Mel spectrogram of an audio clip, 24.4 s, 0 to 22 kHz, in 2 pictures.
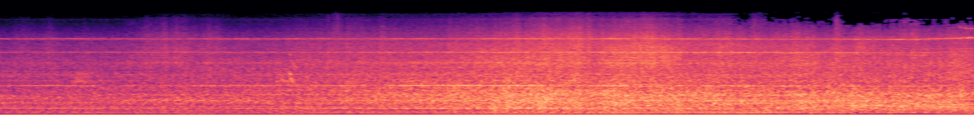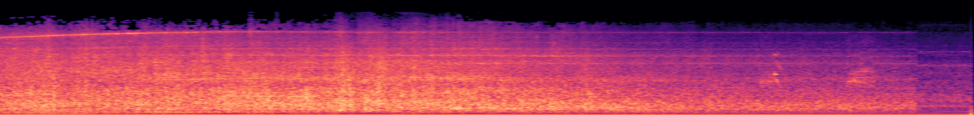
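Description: Irish Rail 071 class diesel locomotive passing at speed, followed by a long rake of flat wagons loaded with concrete sleepers rumbling and clattering past, loudest in the middle. A thin high ringing tone runs through the passing and rises in pitch about halfway through.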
